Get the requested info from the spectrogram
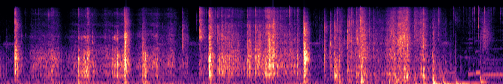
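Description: Packing tape on a parcel being slit with a snap-off utility knife and the tape-covered plastic wrapping torn and peeled away: irregular cracks, rips and crinkling rustles, with one longer tearing stretch near the middle.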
